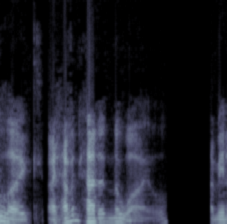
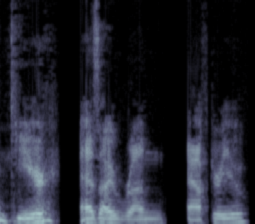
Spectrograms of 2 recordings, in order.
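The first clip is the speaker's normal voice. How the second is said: ordinary talk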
